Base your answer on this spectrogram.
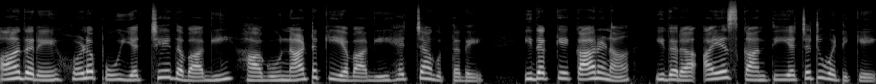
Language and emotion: Kannada, neutral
